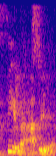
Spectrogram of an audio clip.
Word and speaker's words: Sila: Carl Sila.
